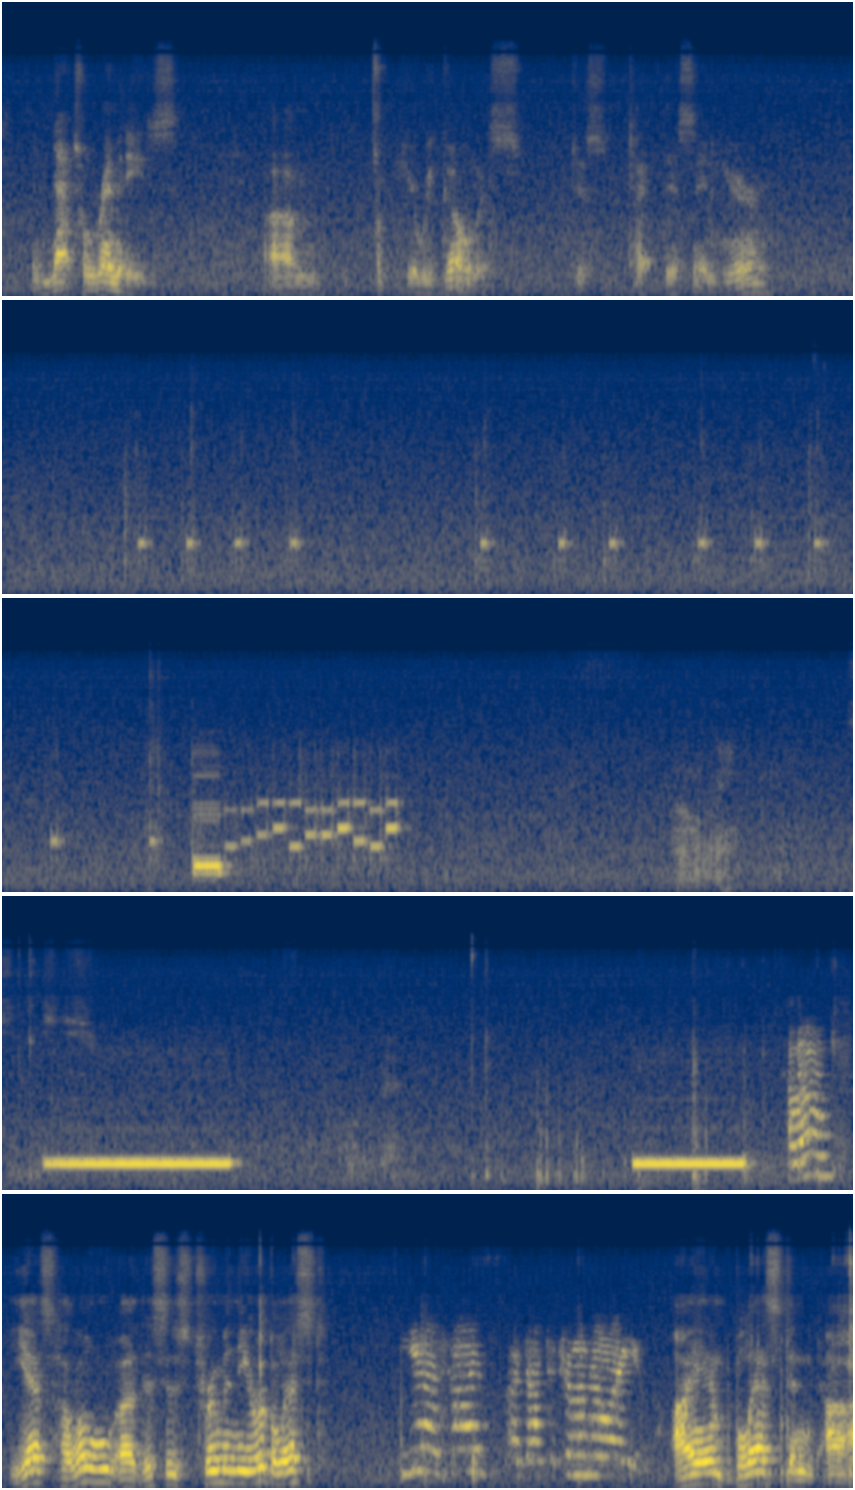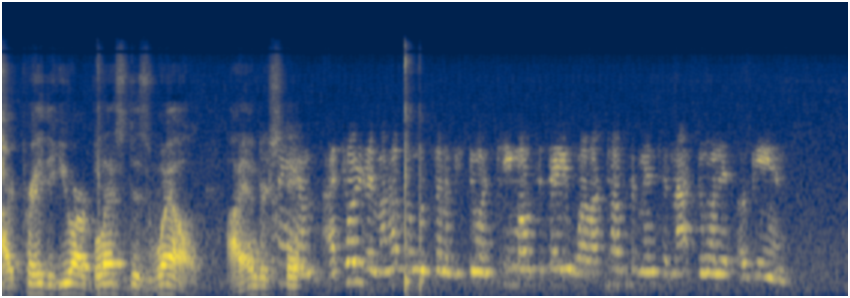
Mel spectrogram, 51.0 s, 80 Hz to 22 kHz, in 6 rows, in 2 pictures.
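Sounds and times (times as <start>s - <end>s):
phone keypad beeps: 18.5s - 21.0s
telephone line tone: 18.9s - 21.1s, 26.0s - 27.9s, 31.8s - 33.0s
touch-tone dialing tones: 19.0s - 21.1s.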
